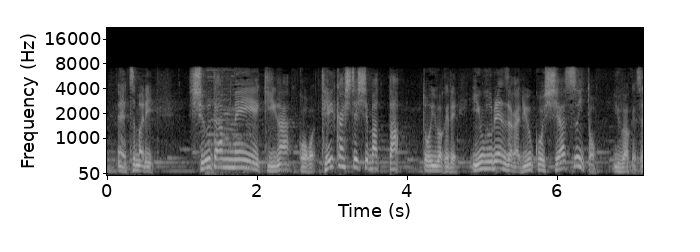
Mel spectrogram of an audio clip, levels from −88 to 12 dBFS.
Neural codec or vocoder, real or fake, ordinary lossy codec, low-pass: none; real; none; 7.2 kHz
